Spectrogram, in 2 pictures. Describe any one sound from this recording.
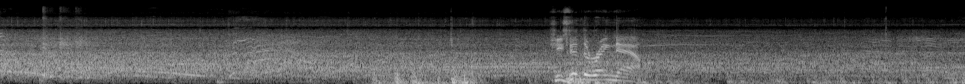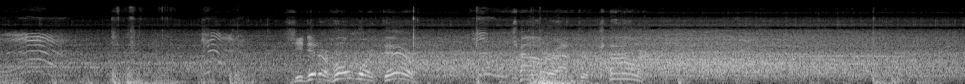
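A large crowd cheers and murmurs steadily in a big arena.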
